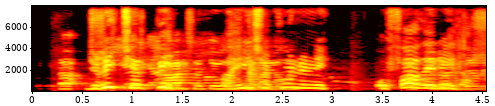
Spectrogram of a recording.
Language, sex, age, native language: Icelandic, male, 12, Icelandic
